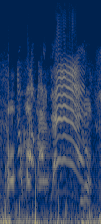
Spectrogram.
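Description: A young girl screaming in distress: one long high-pitched wail about a second in, falling at its end, after short knocks and rustling from the struggle at the body-worn camera.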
